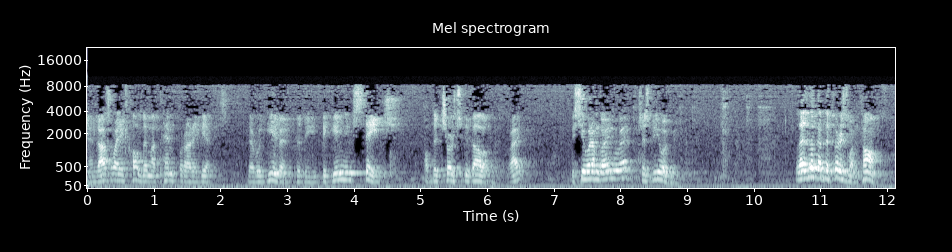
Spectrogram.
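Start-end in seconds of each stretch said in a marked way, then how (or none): none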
